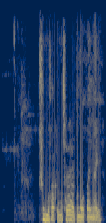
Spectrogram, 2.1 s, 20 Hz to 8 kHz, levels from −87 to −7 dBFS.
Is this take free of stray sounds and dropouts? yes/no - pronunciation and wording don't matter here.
yes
